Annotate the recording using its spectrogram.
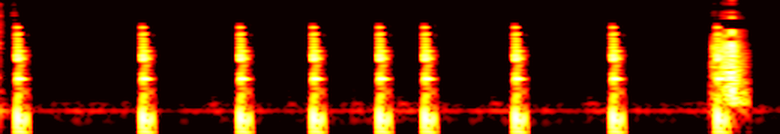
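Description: Mechanical dials click as they turn.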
